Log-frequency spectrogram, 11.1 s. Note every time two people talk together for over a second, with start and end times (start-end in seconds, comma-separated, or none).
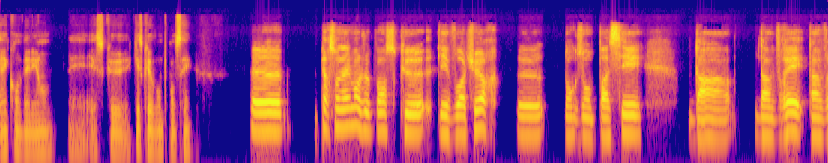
none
